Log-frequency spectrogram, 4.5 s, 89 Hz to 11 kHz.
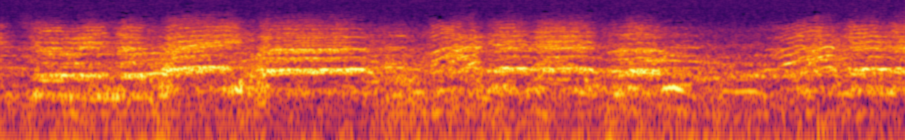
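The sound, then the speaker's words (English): A dense crowd of fans screaming outside the Radio 1 studios in central London on Radio 1's stereo switch-on day, high-pitched, overlapping shrieks, steady and loud throughout, with brief surges of sustained wailing tones rising above the din. “Tonight, really, outside Radio 1, screams, smiles and swoons outside the Radio 1 studios.”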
